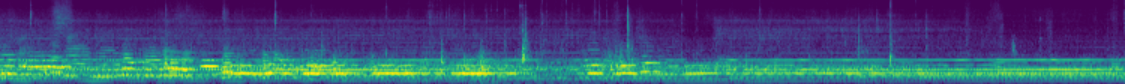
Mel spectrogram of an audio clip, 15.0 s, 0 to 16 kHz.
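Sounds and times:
jazz big band playing: 0.0 - 11.4.

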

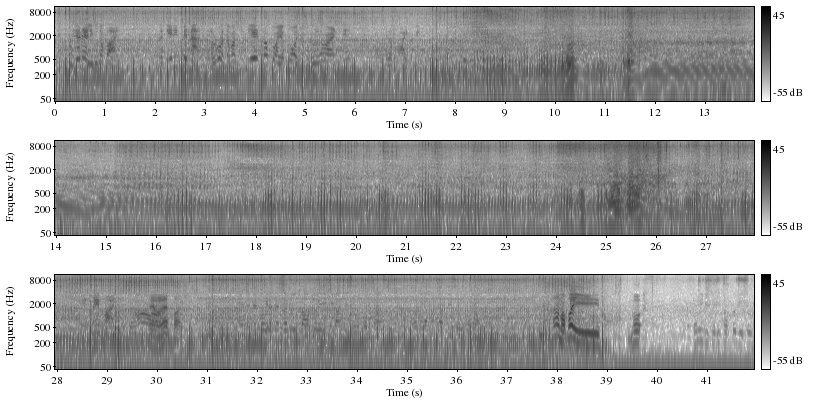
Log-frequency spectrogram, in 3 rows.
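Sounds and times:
motorcycle engine revving: 0.0 - 39.6.

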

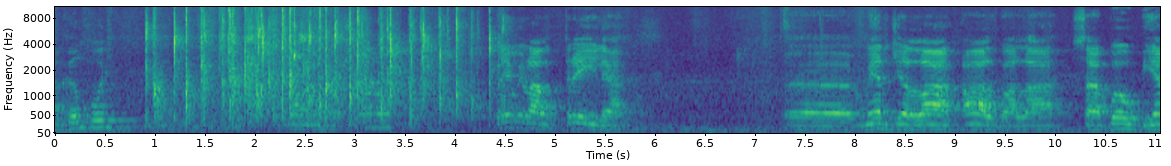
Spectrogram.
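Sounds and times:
small group clapping: 0.8 - 4.8.

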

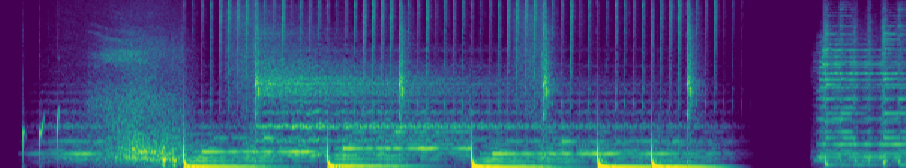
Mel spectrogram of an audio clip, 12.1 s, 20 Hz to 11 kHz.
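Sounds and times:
whoosh with held tones: 1.1 - 2.5.

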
